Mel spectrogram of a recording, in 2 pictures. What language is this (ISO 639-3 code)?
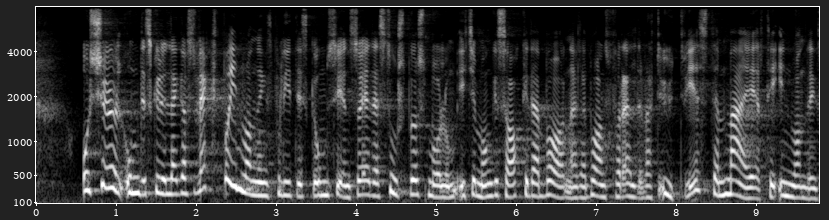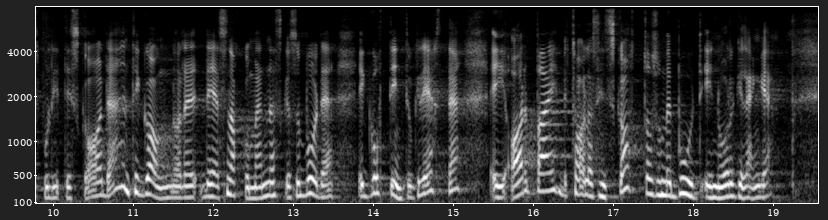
nor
